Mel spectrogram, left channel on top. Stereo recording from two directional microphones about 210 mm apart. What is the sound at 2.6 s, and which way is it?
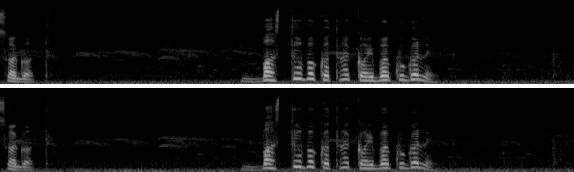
Speech, 35° left (ahead or behind).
